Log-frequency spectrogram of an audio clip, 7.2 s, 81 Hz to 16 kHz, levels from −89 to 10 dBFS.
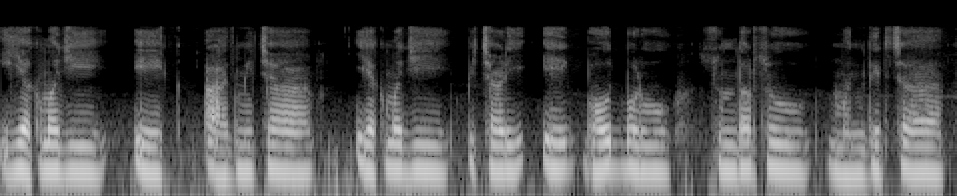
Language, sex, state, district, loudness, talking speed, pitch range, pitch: Hindi, male, Uttarakhand, Uttarkashi, -18 LUFS, 140 wpm, 155-165 Hz, 160 Hz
